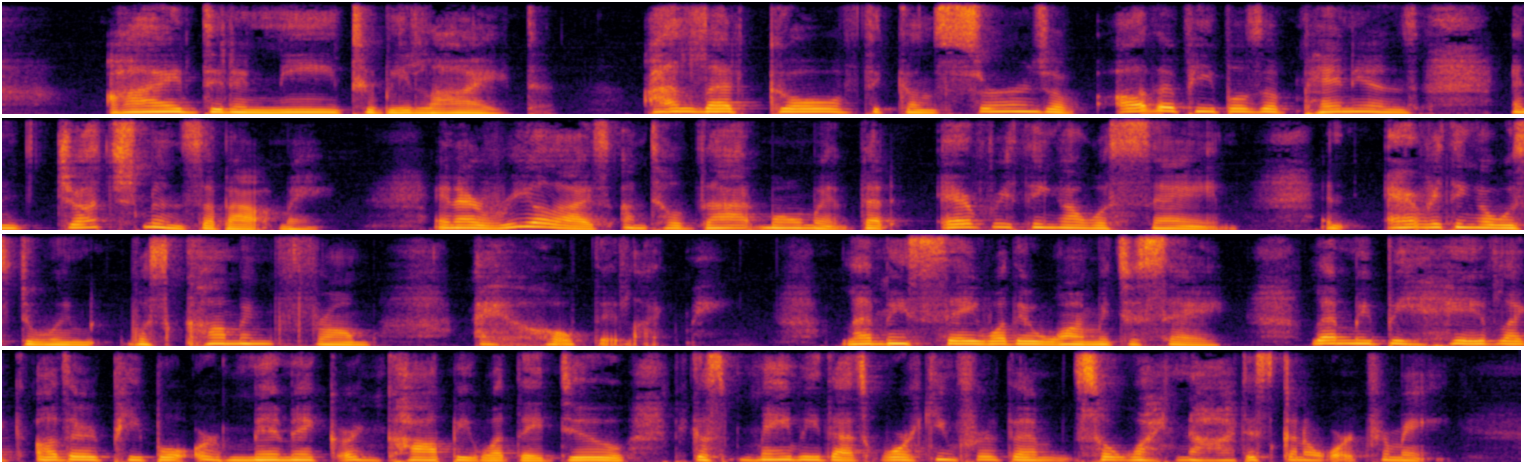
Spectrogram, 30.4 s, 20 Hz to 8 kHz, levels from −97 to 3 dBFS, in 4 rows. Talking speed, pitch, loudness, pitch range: 160 wpm, 195 Hz, -17 LUFS, 180-215 Hz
